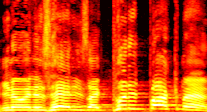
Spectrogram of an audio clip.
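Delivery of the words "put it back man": put-on slow, high-pitched voice with Jamaican accent. Retelling what a man on the roof said: Jamaican accent. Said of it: "I don't know why it sounded Jamaican".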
